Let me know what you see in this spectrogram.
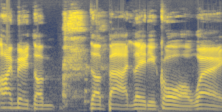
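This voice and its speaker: Putting on a character voice, a man speaks at a medium pitch. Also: fairly slow pace. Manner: loud and confident, proclaiming.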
